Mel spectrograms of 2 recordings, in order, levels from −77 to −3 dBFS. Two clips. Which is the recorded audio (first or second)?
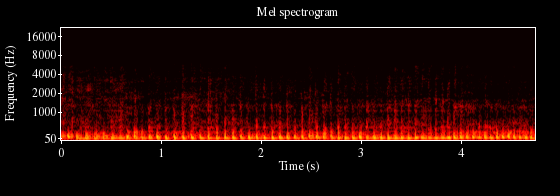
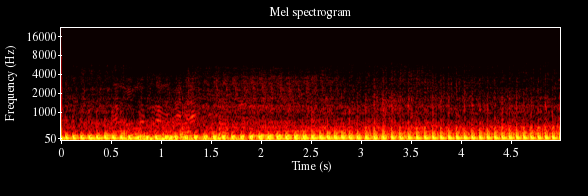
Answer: second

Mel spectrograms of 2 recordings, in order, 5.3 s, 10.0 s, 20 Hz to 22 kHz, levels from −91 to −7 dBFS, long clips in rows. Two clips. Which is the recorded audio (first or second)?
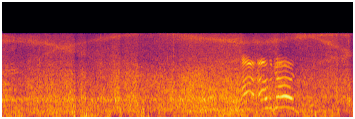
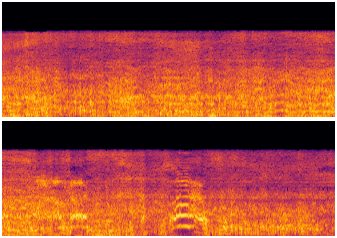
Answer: first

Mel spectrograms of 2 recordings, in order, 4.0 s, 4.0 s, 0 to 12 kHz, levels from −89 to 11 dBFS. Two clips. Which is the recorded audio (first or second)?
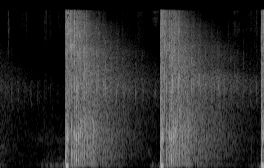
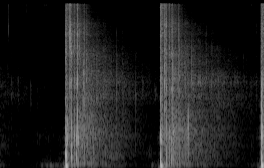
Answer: first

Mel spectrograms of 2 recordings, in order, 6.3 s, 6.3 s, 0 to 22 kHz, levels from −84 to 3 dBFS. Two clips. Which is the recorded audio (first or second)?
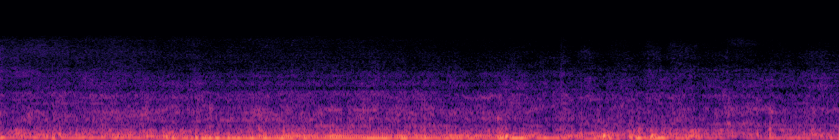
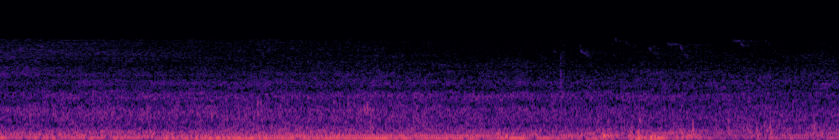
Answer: second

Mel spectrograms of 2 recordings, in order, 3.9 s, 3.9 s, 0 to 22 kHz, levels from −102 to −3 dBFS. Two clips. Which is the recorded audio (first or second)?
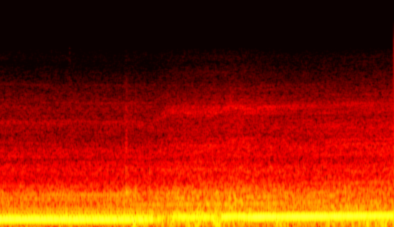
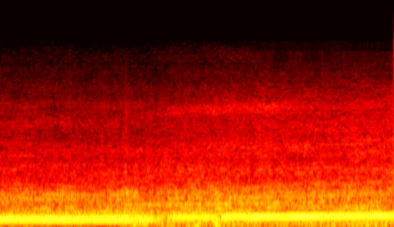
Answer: first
